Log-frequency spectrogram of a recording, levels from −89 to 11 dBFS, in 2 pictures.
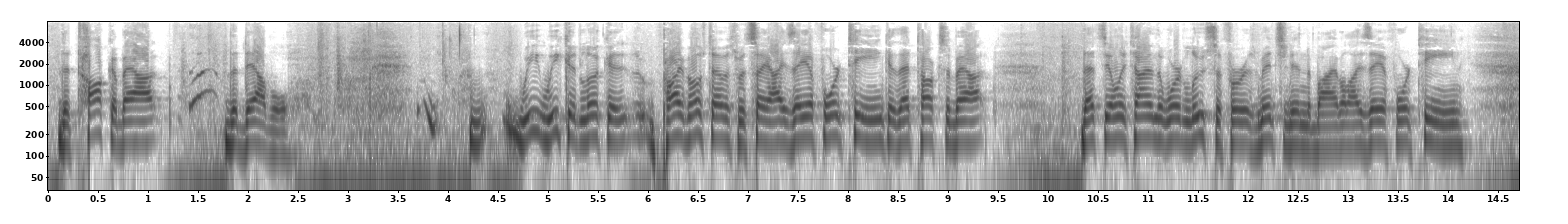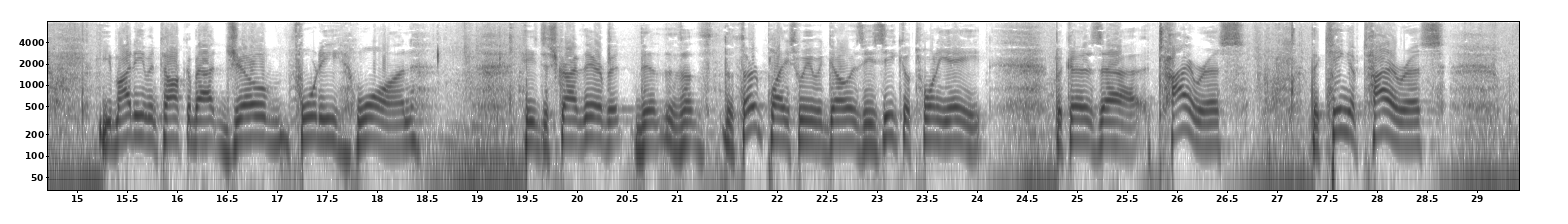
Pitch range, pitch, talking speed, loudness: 150-175 Hz, 160 Hz, 135 wpm, -22 LUFS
